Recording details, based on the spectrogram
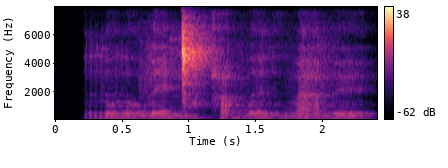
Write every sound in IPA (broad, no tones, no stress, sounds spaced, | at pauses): r o l o v ɛ ŋ͡ǀ ɔ̤ qʰ u ɡ β ə l ṳ β a v ø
